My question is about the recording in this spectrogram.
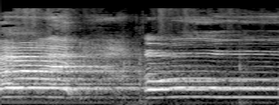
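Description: A man's voice in high falsetto, wailing two long held notes in a drawn-out, sung "oh my god". The second note starts a little past halfway.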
